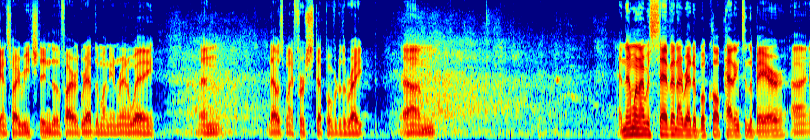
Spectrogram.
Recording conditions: live audience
